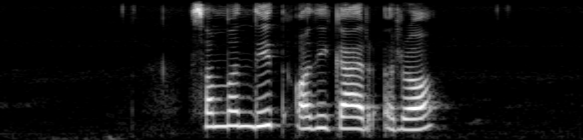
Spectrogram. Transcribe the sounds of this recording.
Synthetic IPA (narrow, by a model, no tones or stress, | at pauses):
sʌmbʌnd̪ʱit̪ʌd̪ʱikarːʌ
